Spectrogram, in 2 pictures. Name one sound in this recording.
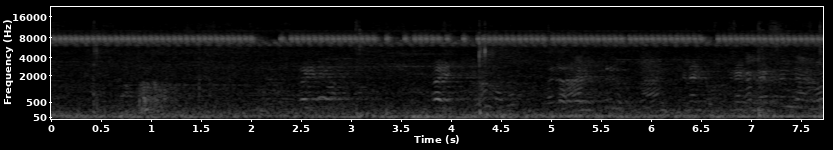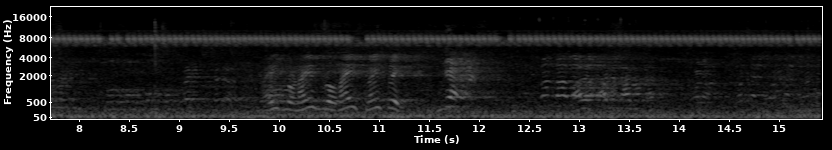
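Young men shout and call out across an outdoor pitch.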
